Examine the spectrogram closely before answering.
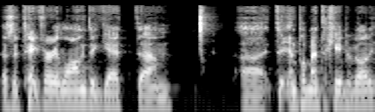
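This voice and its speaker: In an American accent, a man talks at a fairly quick pace in an ordinary speaking voice pitched fairly high, on a very clean recording with a silent background. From northern New Jersey. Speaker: podcast host. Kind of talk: interview.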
